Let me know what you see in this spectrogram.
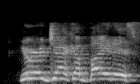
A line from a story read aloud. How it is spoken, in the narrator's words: Frederain shouted at the boy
